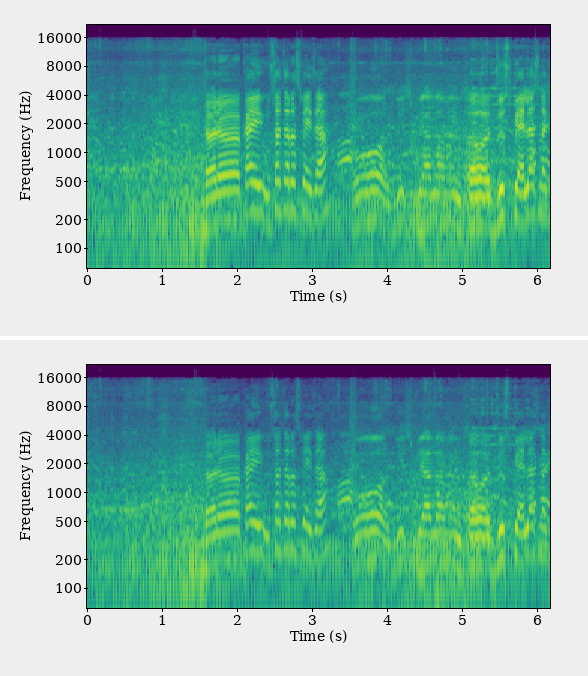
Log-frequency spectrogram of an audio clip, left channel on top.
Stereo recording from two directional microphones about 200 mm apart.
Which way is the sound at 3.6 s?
10° left (ahead or behind).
